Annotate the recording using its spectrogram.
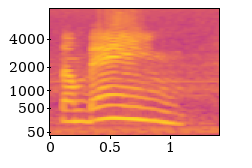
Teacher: Na palavra também, nós temos um ditongo, porque pronunciando também, esse bem no final é como se falássemos um izinho, também. Então, na pronúncia, nós colocamos um i que não existe na escrita. Então, por isso ele é considerado um ditongo, certo?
